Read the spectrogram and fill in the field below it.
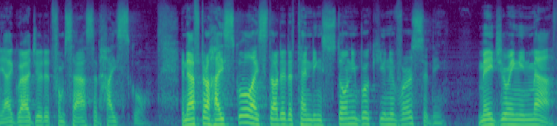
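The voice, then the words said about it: Israeli accent in English. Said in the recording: “she recognizes my accent in English and she asked me if I'm Russian ... No, I'm not Russian, I'm Israeli”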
